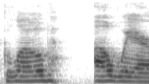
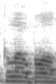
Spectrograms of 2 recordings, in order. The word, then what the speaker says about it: Globe Aware: The main thing is that one handle, looking up Globe Aware, and a lot of people make it global, but it's Globe, one syllable, aware, and we're everywhere that people look.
